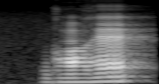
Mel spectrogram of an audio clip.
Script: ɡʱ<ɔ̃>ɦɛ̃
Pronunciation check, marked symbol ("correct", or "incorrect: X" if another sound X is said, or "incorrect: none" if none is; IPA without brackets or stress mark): correct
